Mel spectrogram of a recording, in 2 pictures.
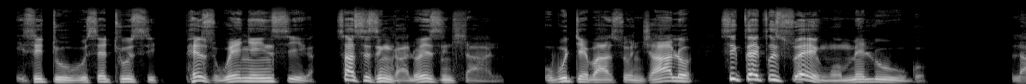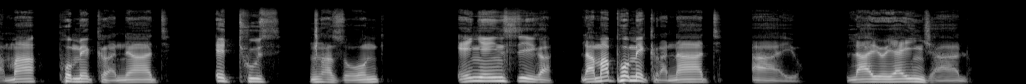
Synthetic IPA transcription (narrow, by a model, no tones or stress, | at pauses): isid̥ʱuɣusetʰusi | pʰezuɣwɛɲɛint͡sʼiɣa | sasiziŋalɔezinɬa̰nu | uβud̥ʱɛβasɔnd͡ʒʱalɔ | siǀeǀiswɛŋɔmeluːɣɔ | la̰ma | pʰɔmɛɡ̥ranatʰi̥ | etʰusi̥ | ŋ͡ǁazɔːŋkʼɛ̥ | ɛɲɛint͡sʼiɣa | lamapʰɔmɛɡ̥ranatʰi̥ | aːjɔ | lajɔjajind͡ʒʱaːlɔ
